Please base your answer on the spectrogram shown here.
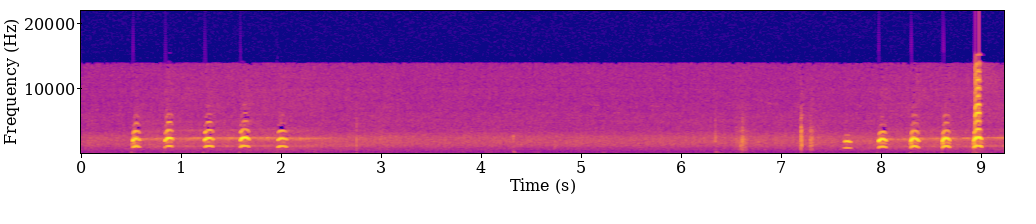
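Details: Calling white-tailed eagle at a Latvian nest, live nest camera: a burst of five ringing yelps, then quiet with scattered clicks and knocks, then a second run of six sharp yelping notes rising slightly in strength.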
